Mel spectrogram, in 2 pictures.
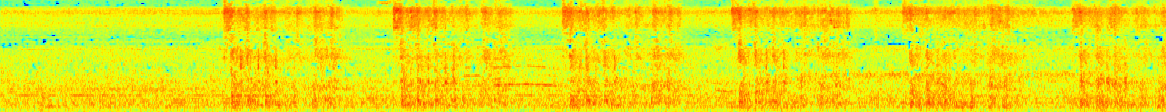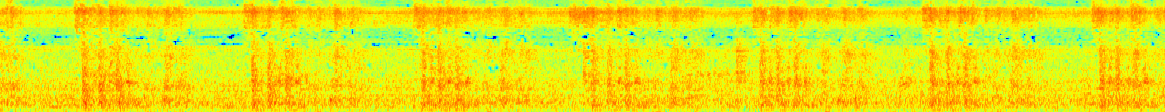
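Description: Automatic corrugated paperboard partition assembly machine running: a steady mechanical noise, with a short hissing burst about every two seconds from about three seconds in as the machine cycles.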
